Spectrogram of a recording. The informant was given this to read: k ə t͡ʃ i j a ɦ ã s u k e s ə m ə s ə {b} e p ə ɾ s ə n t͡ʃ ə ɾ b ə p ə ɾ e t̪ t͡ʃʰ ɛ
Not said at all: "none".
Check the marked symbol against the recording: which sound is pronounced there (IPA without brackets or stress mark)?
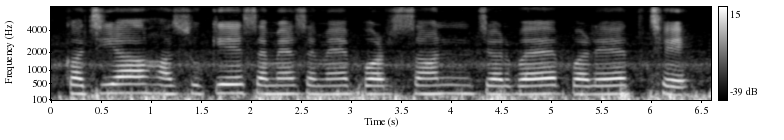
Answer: m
